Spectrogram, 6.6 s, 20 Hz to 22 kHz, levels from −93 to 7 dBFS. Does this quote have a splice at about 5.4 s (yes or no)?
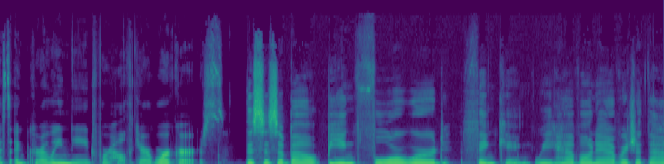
yes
